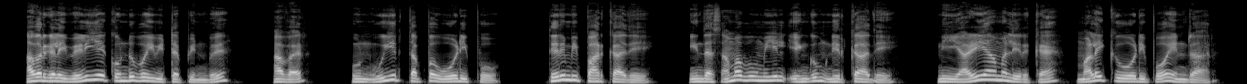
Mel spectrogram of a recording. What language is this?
Tamil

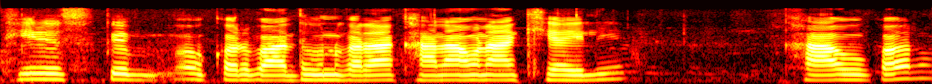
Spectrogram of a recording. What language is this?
Maithili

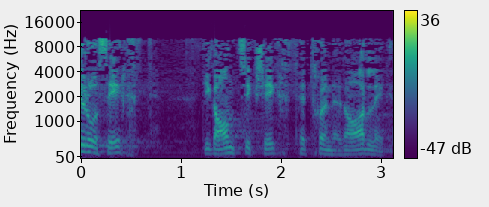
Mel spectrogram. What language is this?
Swiss German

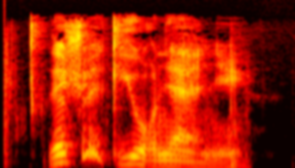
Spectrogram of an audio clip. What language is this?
Kabyle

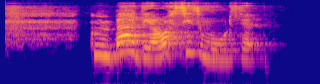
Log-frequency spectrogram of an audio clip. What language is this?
Kabyle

